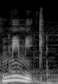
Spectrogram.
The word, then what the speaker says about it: meme: La palabra meme es una combinación de las palabras mimic y gene o gen en español. Por tanto, la pronunciación original de la palabra es mim.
